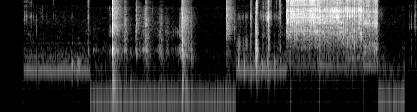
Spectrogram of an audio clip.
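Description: Metal parts clicking and rattling in a series of sharp clicks, then a loud burst of rushing noise lasting about a second, starting about three seconds in.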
